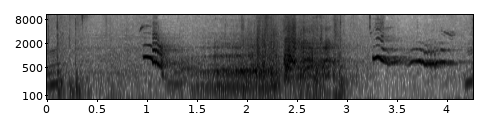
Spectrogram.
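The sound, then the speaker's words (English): Ghost, a wolf, whimpers in high, wavering whines, then growls low and rough, then whines again, moderately loud, with faint background noise throughout; Ghost is angry about what he is sleeping on. “Yeah, do do do, Because do wolves bed- really make that sound?”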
